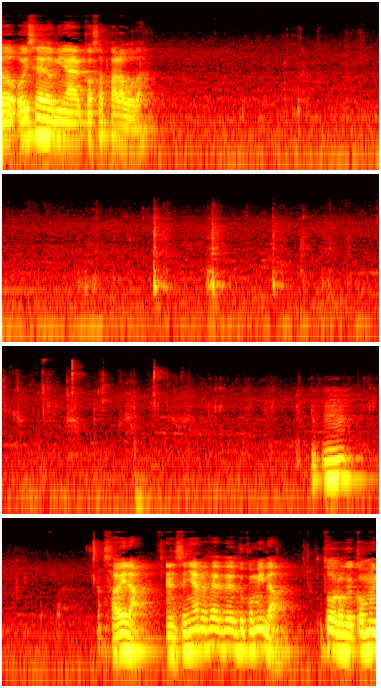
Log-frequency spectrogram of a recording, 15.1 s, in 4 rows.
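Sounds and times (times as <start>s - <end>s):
person chewing salad: 2.3s - 13.0s.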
